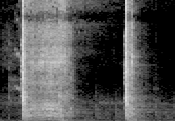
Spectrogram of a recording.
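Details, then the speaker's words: Jeep bought as a parts vehicle, key turned; two sharp clicks about a second apart with no cranking, engine won't turn over beyond a click, bad ground suspected, not confirmed. "That sounds like bad ground to me. Yeah, that's what I was thinking too. Oh man, I knew I was buying a pile. All right, let's dig in a little further. Okay, so motor would not turn over more than a click."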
